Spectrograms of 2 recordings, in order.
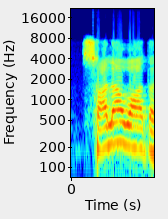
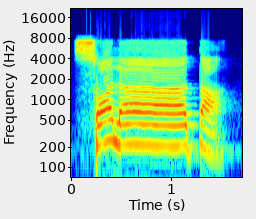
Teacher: सिर्फ लाम पढ़ा जाएगा, और लाम के ऊपर जो खड़ा दबर है एक अलिफ की मिकदार खड़ा दबर की वजह से लंबा करके पढ़ा जाएगा।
